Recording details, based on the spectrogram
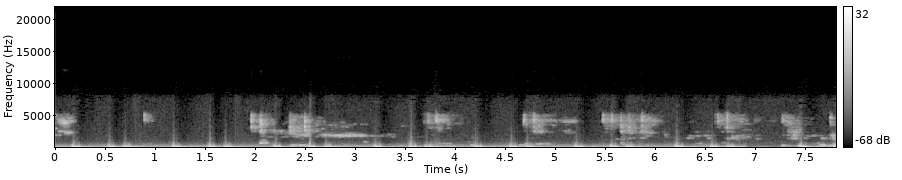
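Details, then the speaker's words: Third heart sound (S3) in a regular rhythm: a soft, low extra thud just after the second sound, marking the rapid ventricular filling phase; can be physiological or pathological. Teaching recording. "ya el tercer ruido cardíaco se escucha después del segundo ruido cardíaco y nos indica fase de llenado rápido o sea la primera fase les llena en unos casos y fisiológico y en otros casos seres patológico"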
